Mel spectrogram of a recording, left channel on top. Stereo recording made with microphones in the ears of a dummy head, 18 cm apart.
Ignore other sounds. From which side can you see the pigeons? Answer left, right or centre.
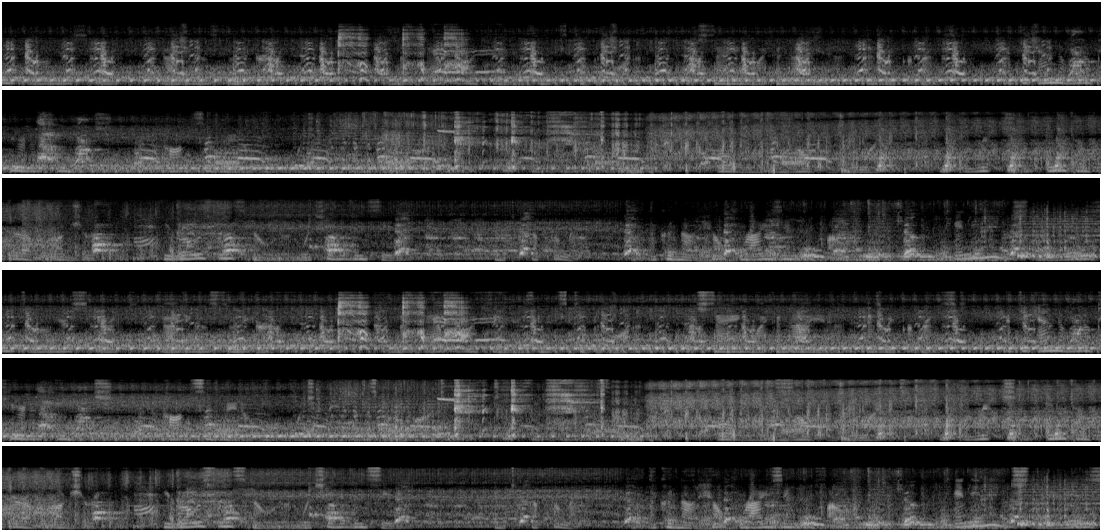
centre.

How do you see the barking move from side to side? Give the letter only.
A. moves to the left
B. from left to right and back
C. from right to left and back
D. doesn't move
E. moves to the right
D.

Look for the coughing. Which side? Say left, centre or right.
right.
